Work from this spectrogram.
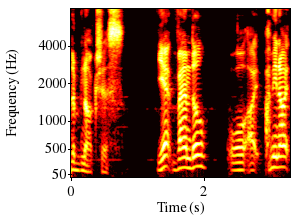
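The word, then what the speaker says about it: Vanduul: got to use so I like to think of it as Vandal yeah but people say banged out almost yeah it's gonna be shortened to vandal like like a you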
